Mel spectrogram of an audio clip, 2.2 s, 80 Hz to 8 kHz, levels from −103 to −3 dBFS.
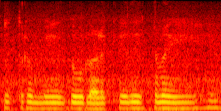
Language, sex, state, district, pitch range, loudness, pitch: Hindi, female, Maharashtra, Sindhudurg, 155-165 Hz, -37 LUFS, 160 Hz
